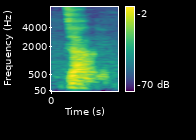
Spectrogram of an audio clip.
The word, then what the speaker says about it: Dahlia: My name has a silent H in it? Yeah, Dahlia. It's after the and before the Leah.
